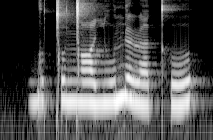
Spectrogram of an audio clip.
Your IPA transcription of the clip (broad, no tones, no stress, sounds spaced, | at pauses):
ɡ ʊ ǀ ʊ ŋ͡ǀ ɑ ʎ u nʲ æ ɭ æ kʰ ʊ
